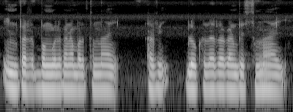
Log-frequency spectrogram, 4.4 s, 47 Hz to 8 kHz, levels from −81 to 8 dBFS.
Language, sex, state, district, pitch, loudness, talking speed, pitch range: Telugu, male, Telangana, Mahabubabad, 135 Hz, -17 LUFS, 110 wpm, 135-140 Hz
